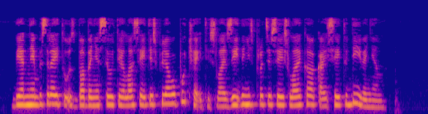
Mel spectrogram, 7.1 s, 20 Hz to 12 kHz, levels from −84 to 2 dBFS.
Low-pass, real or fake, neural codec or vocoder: 7.2 kHz; real; none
